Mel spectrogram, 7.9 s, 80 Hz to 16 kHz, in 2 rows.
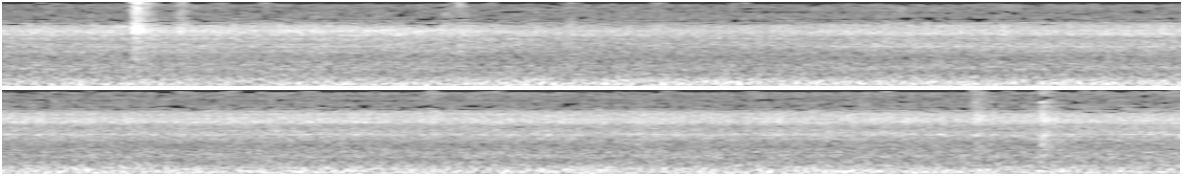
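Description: Steady engine and airflow noise of an Airbus A321 airliner in flight, heard from inside the passenger cabin.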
